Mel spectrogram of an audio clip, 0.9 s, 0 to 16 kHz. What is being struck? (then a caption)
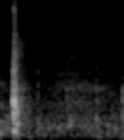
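Plastic motorcycle helmet shell. Two sharp taps on the plastic outer shell of a Grayfosh G3838 flip-up motorcycle helmet, each a short, dry knock centered around 500 Hz with almost no ring. The shell is judged to feel less sturdy than previous helmets but in keeping with its low price.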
